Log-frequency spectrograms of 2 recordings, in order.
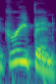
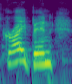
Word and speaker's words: Gripen: I am once again Kyle and today we are talking all about the Grien which is not pronounced gripen which is how I had been pronouncing it because I had only ever read about it.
